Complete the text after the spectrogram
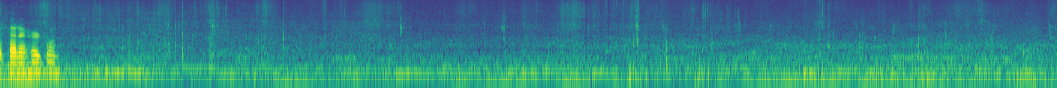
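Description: Footsteps rustle through grass and leaves.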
